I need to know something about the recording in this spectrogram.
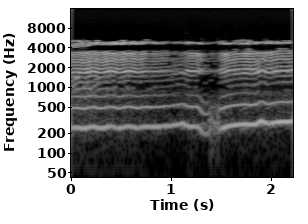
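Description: A woman chanting Khmer smot, Buddhist verse sung slowly and melismatically. One long held note dips briefly past halfway, then carries on a little higher.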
